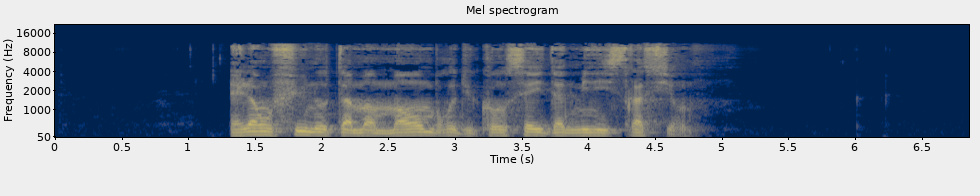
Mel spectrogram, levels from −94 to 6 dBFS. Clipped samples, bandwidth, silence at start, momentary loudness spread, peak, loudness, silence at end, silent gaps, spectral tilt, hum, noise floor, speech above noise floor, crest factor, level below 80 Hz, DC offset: under 0.1%; 11.5 kHz; 1.35 s; 11 LU; -4 dBFS; -20 LUFS; 2.1 s; none; -3.5 dB/octave; none; -84 dBFS; 62 dB; 20 dB; -54 dBFS; under 0.1%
